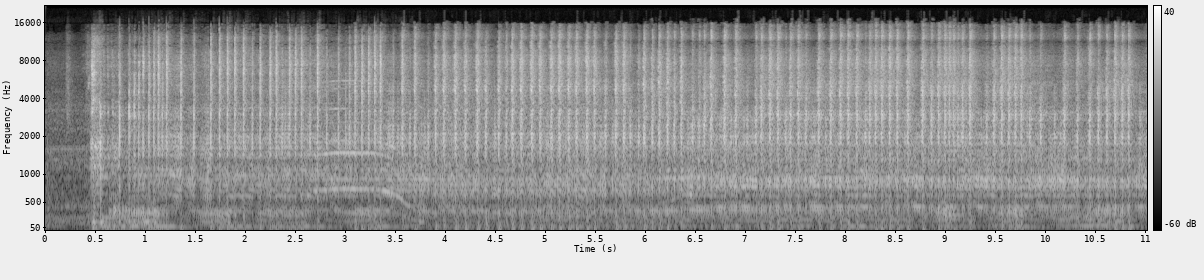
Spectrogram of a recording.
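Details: Suzuki RM80 bored to 135cc two-stroke, carburettor and jets cleaned of debris after it earlier had no throttle response and cut out, barks loud and crackling, fires evenly and revs freely while warming; rich oil mix, smoke easing; runs cleanly.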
